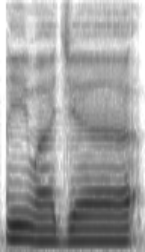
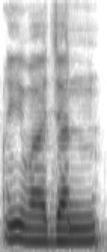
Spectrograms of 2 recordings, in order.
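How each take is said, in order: First: The word ends on a lengthened vowel. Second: The word ends with an n sound. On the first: The speaker calls it right. "tanwinnya dihilangkan, akan tetapi dipanjangkan saja du- sa- dua harokat" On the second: The speaker calls it wrong. "bukan iwajan, bukan seperti itu ya"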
